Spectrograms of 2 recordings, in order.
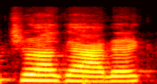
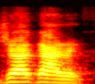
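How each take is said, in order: First: It is said in a small, sweet voice. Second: It is said in a blunt, harsh voice. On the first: The insult is disguised as harmless. "she says it in this little sweet little voices" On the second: The insult is said openly. "It's just said differently"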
